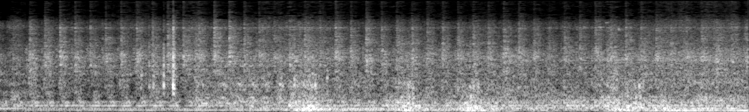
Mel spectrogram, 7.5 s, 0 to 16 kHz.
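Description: Suzuki Khyber's 1000 cc three-cylinder engine running steadily, rising a little a few times as the clutch is let out. It runs smoothly with no jerk, now that a broken engine mount has been replaced.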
